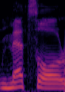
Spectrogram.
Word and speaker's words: Metzl: first person to think that Metzel rhymes with pretzel.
